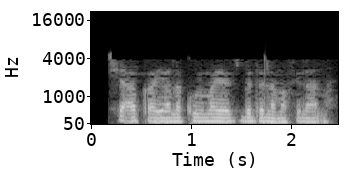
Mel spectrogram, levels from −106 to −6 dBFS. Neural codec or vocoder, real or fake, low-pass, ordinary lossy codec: vocoder, 44.1 kHz, 128 mel bands every 256 samples, BigVGAN v2; fake; 19.8 kHz; AAC, 16 kbps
